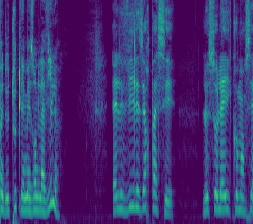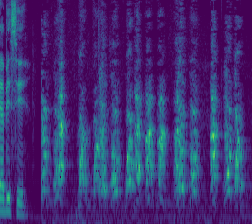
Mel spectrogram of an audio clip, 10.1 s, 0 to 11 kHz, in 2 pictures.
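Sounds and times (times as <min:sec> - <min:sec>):
speech: 0:00.0 - 0:01.3, 0:02.2 - 0:05.7
dogs barking at dusk: 0:05.8 - 0:10.1.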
